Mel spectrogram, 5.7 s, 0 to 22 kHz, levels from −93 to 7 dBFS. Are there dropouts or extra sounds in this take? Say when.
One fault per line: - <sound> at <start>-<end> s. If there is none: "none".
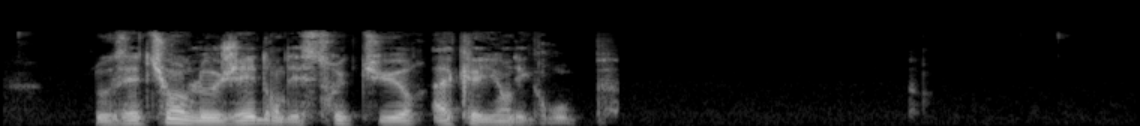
none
